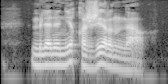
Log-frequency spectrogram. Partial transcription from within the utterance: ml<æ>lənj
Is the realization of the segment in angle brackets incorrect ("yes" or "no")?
no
